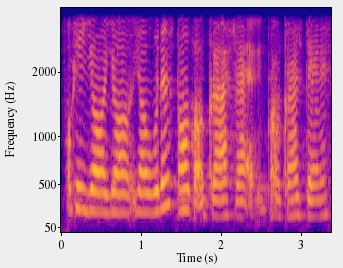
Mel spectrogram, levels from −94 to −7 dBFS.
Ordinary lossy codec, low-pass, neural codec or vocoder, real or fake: none; 3.6 kHz; codec, 44.1 kHz, 2.6 kbps, SNAC; fake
